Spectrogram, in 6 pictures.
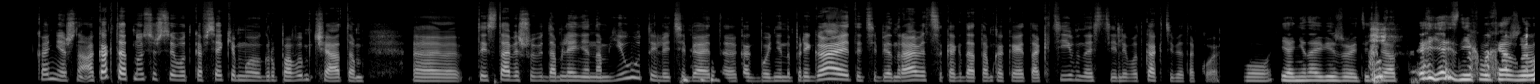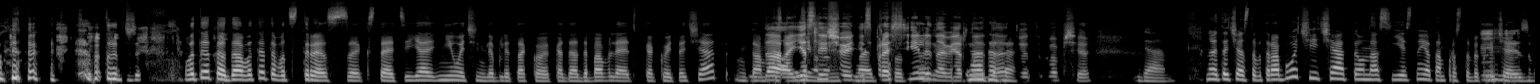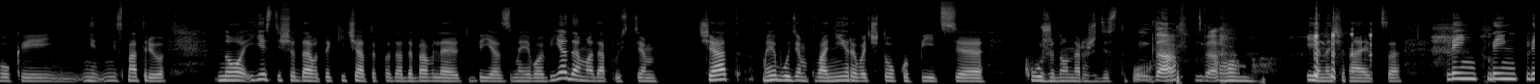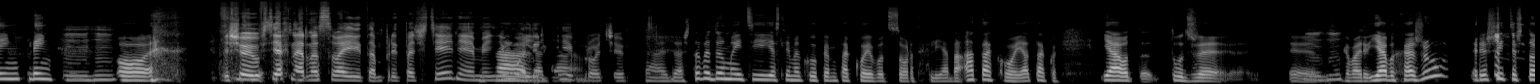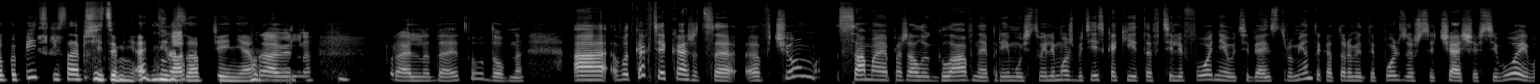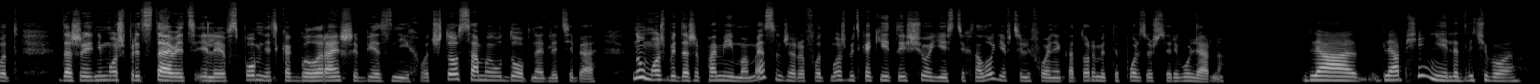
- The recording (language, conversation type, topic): Russian, podcast, Как технологии изменили наше общение с родными и друзьями?
- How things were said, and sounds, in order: tapping; in English: "mute"; laugh; laugh; laughing while speaking: "я из них выхожу"; laugh; other noise; put-on voice: "Плинь, плинь, плинь, плинь"; other background noise; laugh; laughing while speaking: "и сообщите мне"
